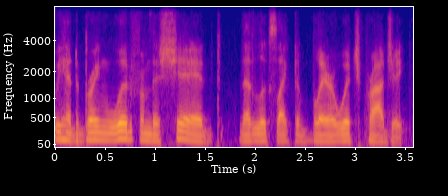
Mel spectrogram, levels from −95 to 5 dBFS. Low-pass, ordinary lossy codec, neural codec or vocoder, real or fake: 7.2 kHz; Opus, 16 kbps; codec, 16 kHz in and 24 kHz out, 0.6 kbps, FocalCodec, streaming, 2048 codes; fake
